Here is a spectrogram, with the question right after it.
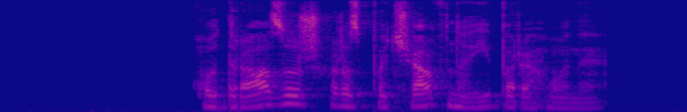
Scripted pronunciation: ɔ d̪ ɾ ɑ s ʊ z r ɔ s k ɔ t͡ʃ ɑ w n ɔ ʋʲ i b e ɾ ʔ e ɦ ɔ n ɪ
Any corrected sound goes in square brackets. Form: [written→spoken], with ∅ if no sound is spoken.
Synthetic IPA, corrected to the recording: ɔ d̪ ɾ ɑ [s→z] ʊ [z→ʒ] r ɔ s [k→p] ɔ t͡ʃ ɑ w n ɔ ʋʲ i [b→p] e ɾ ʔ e ɦ ɔ n ɪ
